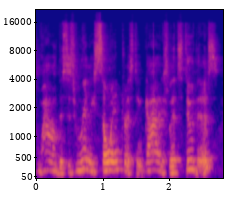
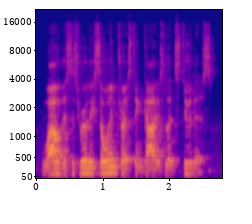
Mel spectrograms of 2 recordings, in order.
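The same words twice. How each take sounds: First: It is said in a high voice. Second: It is said in a deep voice.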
